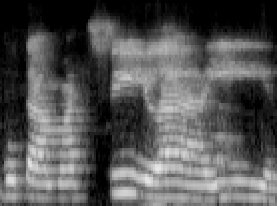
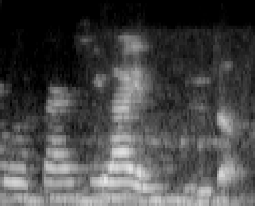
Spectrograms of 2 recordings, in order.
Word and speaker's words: mutamatsilain: Cara membacanya double masuk ke huruf berikutnya. Tas tati alaihi termasuk bacaan idgham mutasilain. Ini apa? Idgham takoribain. Jangan deh. Mutasilain. Salah. Mutamat silain.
